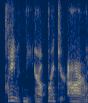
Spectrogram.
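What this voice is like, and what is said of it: Good impression of child's dub voice. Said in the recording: “the dub voice of that kid ... that was a good impression.”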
